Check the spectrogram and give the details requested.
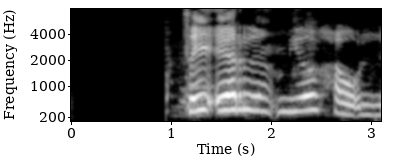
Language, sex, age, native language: Icelandic, female, 9, Icelandic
